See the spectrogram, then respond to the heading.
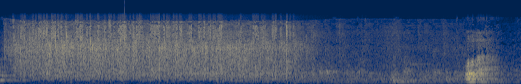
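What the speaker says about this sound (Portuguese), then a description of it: "Vamos receber então com aplausos Irineu Pinheiro." An audience at a university lecture event claps to welcome a speaker: dense, lively applause for about six seconds that thins out, followed by scattered noises and a brief louder voice near the end.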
